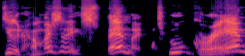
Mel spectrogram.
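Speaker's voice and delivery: high whisper, muttered under the breath. Recounting an expensive store visit, the speaker retells whispering to himself. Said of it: "I'm like whispering to myself".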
